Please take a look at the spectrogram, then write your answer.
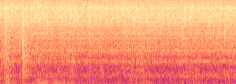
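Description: Pork chops coated in BBQ rub sear on the sauté setting of a pressure cooker, giving a steady close sizzle and crackle with a light scrape near the start.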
